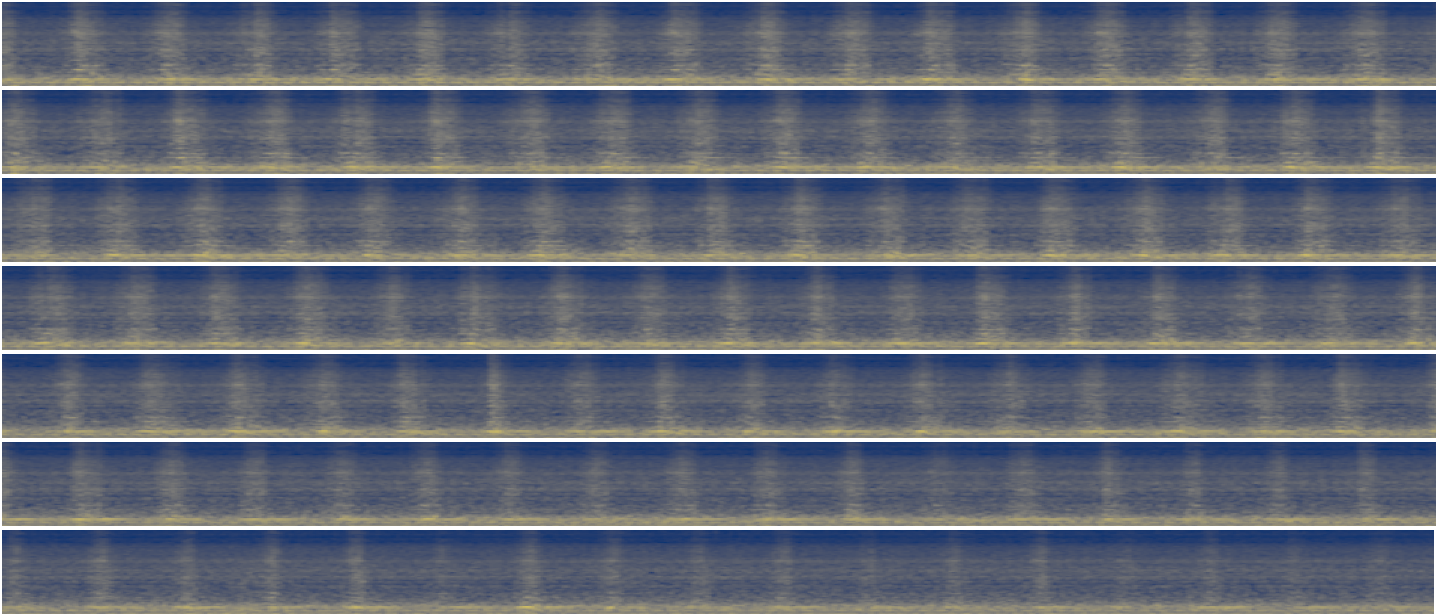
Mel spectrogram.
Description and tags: Ever wonder what would happen if your drunk college roommate set fire to a microwave by cooking a compact disc, ripped the front door off the oven, plugged it back in and doused the room with radiation? Well, now you know what the aftermath sounds like.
